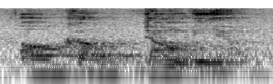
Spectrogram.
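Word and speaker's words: οἰκοδομέω: Well, the Greek word for edification is oikodomeo, and I'll spell it for you.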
